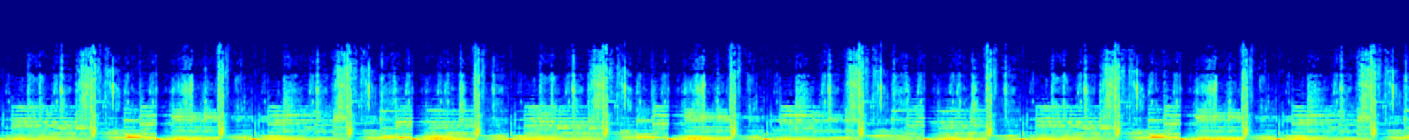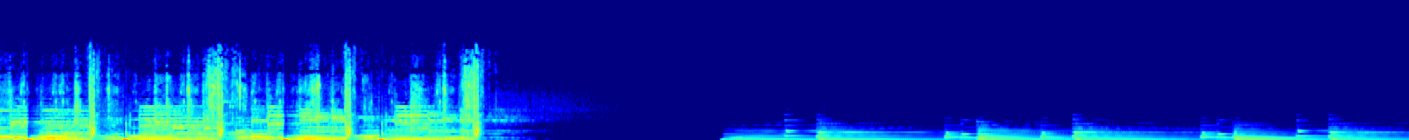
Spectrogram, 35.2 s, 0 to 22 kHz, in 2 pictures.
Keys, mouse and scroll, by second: 0.5 middle click, 3.3 click, 4.8 click, 8.9 middle click, 9.1 space, 9.2-9.9 scroll down 3, 10.6 space, 10.7 middle click, 10.9-11.6 scroll up 2, 11.0 middle click, 12.1 click, 12.3 click, 12.4 click, 12.8 click, 12.9 click, 13.1 middle click, 13.5 scroll down 1, 13.6 middle click, 13.9 space, 15.2 click, 15.9 space, 16.5 space, 16.7 click, 17.3 space, 19.0 space, 19.1 middle click, 19.3 scroll down 1, 19.4 middle click, 19.7 middle click, 20.0 shift+middle click, 20.2 middle click, 20.7 click, 21.3 click, 22.1 middle click, 22.4 shift+a, 27.3 click, 28.8 click, 31.2 shift+a.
